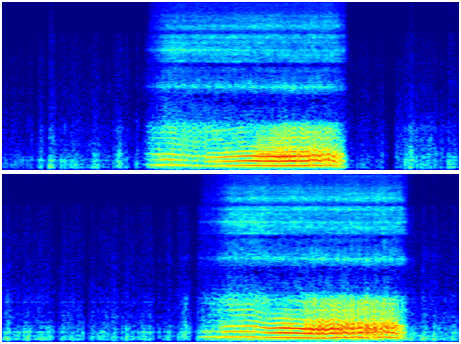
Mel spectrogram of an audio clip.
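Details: Husband's heavy snoring in sleep: two long, loud, rattling snores on inhalation about five seconds apart, quiet exhalation between.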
